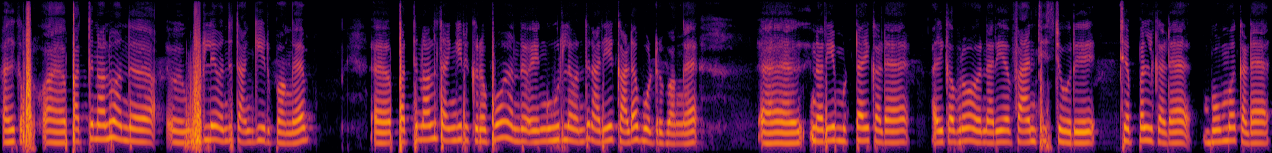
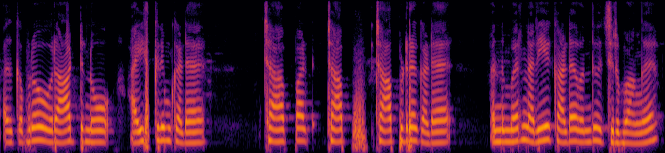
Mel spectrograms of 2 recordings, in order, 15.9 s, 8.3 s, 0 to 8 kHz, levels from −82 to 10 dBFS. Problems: background sounds at intervals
